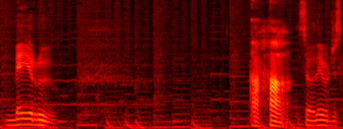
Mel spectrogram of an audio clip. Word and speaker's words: Meiru: The anime, at least the dub of it, called her Meilu because they were using the lip movements from obviously the Japanese audio of the dub or of the anime, and because of how Japanese pronunciation works, her name was Meiru.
